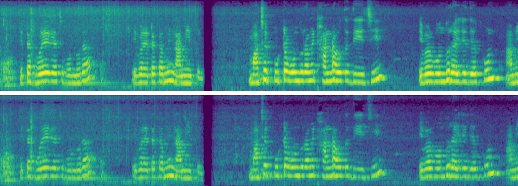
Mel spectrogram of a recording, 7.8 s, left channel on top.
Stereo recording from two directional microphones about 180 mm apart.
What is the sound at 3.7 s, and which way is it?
Speech, 50° left (ahead or behind).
